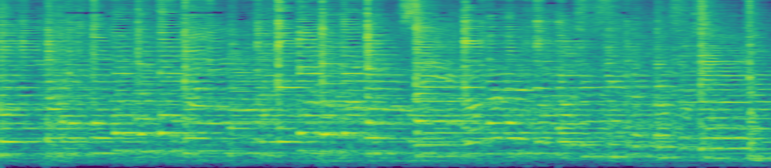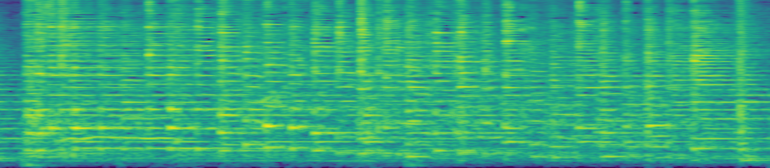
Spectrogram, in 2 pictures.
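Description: Oud music: a plucked melody of quick notes that runs on with a short break a little after five seconds.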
